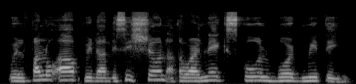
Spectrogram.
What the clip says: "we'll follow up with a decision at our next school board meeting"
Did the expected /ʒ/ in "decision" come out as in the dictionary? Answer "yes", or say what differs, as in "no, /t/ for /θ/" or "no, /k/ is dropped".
no, /s/ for /ʒ/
